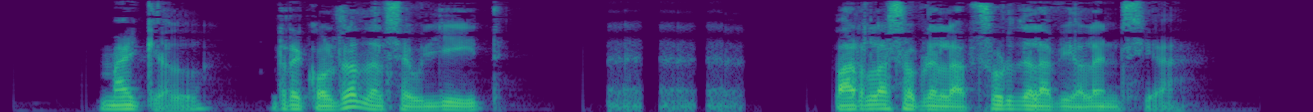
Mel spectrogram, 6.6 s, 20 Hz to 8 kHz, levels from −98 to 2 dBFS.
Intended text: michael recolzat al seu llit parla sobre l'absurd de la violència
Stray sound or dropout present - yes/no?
yes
